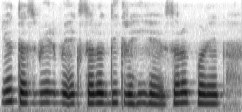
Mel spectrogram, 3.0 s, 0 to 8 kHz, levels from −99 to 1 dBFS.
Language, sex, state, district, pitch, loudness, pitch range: Hindi, female, Arunachal Pradesh, Lower Dibang Valley, 255 Hz, -15 LUFS, 245-265 Hz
